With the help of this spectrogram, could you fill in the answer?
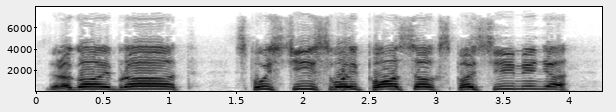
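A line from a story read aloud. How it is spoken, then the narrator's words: Shouted. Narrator (Russian): закричал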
